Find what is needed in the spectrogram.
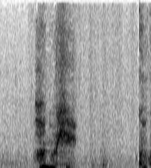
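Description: A short, quiet bit of speech, a word or two about half a second in, lasting about half a second.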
